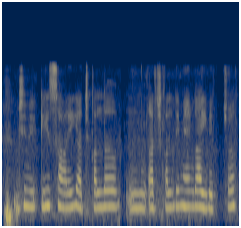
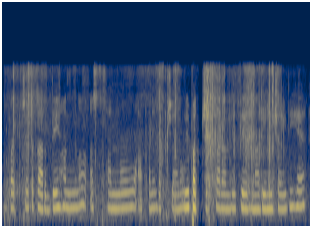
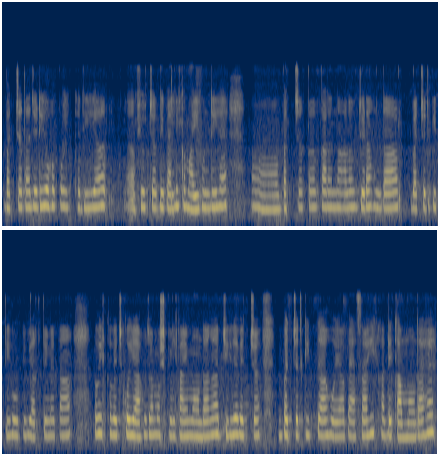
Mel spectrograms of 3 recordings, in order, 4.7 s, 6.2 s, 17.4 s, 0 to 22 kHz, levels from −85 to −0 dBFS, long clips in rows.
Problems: background sounds at intervals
